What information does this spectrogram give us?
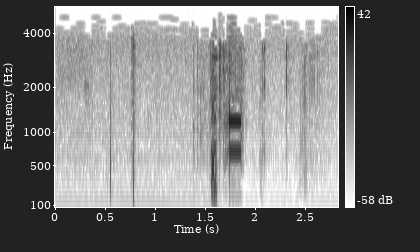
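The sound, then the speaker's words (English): A handful of short electronic keypad tones and clicks from a phone as phones are being switched, irregularly spaced, with one longer two-tone beep in the middle; clear, with no talking. “I need to quickly switch phones here.”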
